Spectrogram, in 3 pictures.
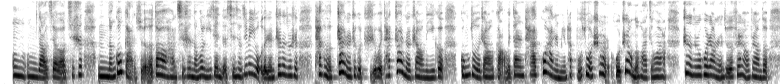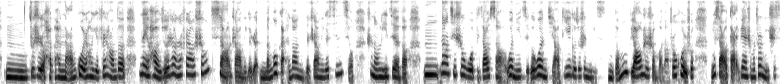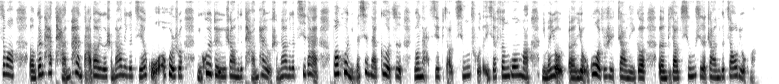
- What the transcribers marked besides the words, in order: none
- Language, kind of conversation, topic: Chinese, advice, 你该如何与难相处的同事就职责划分进行协商？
